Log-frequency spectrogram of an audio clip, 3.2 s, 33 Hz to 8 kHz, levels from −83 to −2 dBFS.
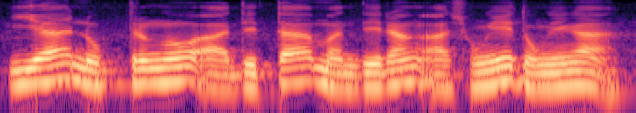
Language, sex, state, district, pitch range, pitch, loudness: Garo, male, Meghalaya, West Garo Hills, 115-150 Hz, 130 Hz, -14 LUFS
